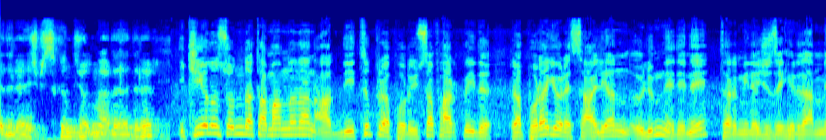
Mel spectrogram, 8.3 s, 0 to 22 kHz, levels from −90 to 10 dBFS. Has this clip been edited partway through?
no; 0 cuts

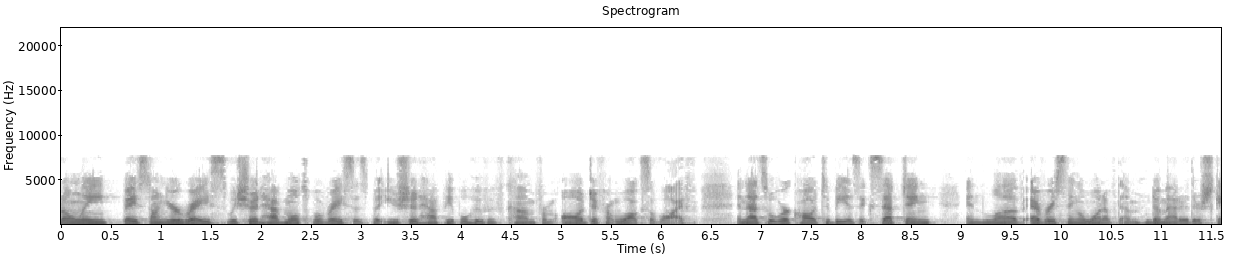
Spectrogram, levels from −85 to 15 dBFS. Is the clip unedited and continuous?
yes; 0 cuts

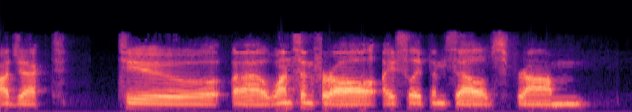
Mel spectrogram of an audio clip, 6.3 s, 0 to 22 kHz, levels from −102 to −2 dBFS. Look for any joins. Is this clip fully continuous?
yes; 0 cuts

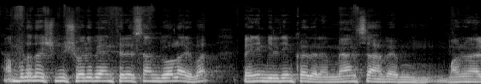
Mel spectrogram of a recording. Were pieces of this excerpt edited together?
no; 0 cuts

